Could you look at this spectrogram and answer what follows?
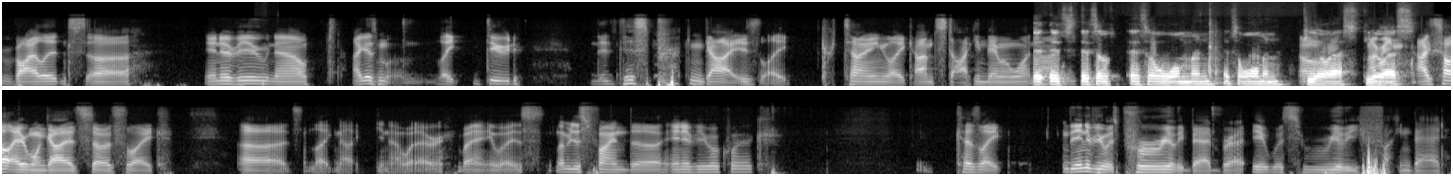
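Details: Adult male speaker; typical speech.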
